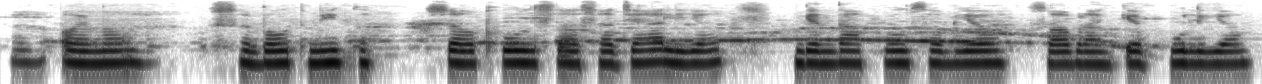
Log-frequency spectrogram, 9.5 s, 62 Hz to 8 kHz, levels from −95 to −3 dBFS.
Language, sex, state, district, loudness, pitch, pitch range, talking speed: Maithili, female, Bihar, Saharsa, -17 LUFS, 210 Hz, 205-225 Hz, 120 wpm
